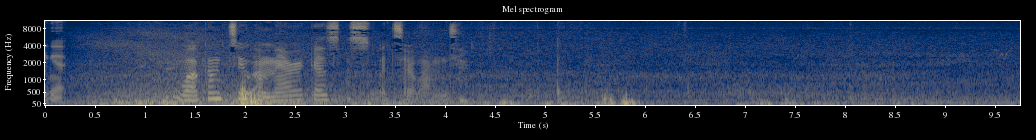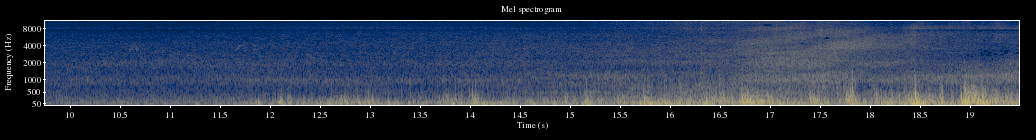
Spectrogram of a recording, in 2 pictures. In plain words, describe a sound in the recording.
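Wind blows and buffets the microphone outdoors.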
